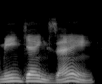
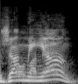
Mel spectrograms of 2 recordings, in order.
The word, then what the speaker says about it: Zhang Mingyang: Clash New Beat says, what do y'all think about Mean Gang Zhang? Bro, I think he's a fucking... Oh, Zhang Mingyang.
